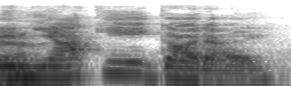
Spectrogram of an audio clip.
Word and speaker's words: Iñaki Godoy: Iñaki Godoy. That's how it's pronounced.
